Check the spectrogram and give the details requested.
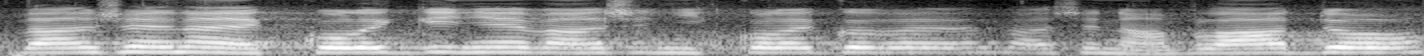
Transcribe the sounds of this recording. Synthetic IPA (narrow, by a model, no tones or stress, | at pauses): vaːʒɛnɛːkolɛɡɪɲɛvaːʒɛɲiːkolɛɡovɛːvaːʒɛnaːvlaːdo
